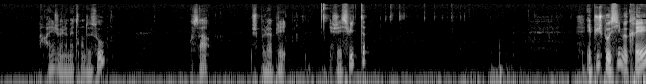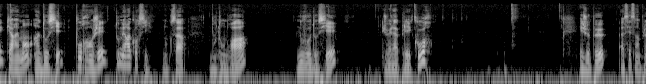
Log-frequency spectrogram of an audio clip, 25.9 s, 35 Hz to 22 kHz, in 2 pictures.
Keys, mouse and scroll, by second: 0.9-2.4 drag, 4.2 click, 5.6 click, 7.7-9.7 typing, 10.5 click, 16.9 click, 19.3 click, 21.0-22.6 typing, 23.1 Return.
